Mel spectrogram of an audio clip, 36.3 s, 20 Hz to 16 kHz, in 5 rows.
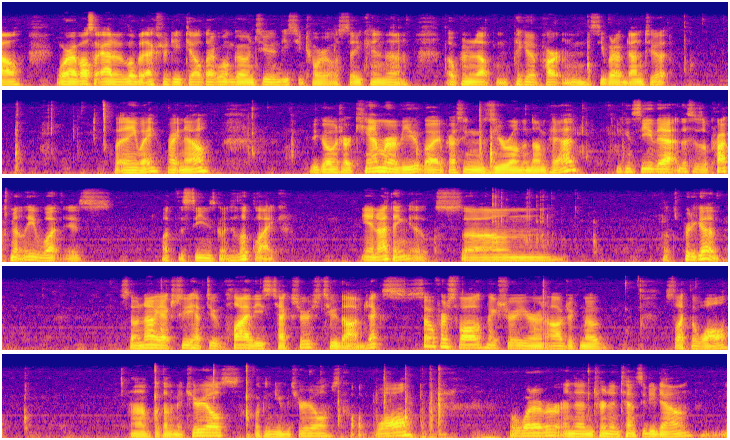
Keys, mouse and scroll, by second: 4.0 middle click, 5.3 shift+middle click, 6.2 middle click, 7.0 shift+middle click, 7.6 scroll up 2, 8.0 middle click, 9.6 scroll up 2, 9.8 middle click, 12.0 KP_0, 12.9-13.9 scroll down 9, 15.1 shift+middle click, 19.4-19.9 scroll up 4, 20.0 shift+middle click, 20.4 scroll up 1, 21.1-21.4 scroll down 1, 21.7 shift+middle click, 21.7 scroll down 3, 23.5-24.2 scroll down 3, 24.4 middle click, 25.0-25.4 scroll down 3, 25.8 middle click, 27.1 Tab, 28.0 right click, 28.7 shift+middle click, 31.6 click, 31.6-32.8 scroll up 4, 33.3 click, 34.9 click.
